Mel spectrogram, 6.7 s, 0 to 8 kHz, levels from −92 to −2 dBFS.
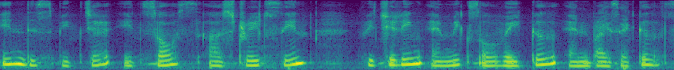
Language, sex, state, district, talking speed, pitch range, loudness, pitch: English, female, Arunachal Pradesh, Lower Dibang Valley, 135 wpm, 185-250 Hz, -16 LUFS, 210 Hz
